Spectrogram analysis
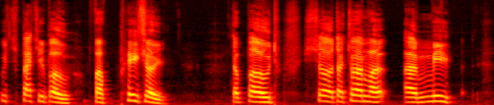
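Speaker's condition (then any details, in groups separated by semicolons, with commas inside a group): Deafness; voice distorted when screaming at full volume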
